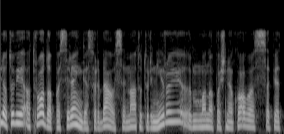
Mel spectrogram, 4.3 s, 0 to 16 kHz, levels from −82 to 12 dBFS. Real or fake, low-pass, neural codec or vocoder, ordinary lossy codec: fake; 7.2 kHz; codec, 16 kHz, 8 kbps, FreqCodec, larger model; AAC, 96 kbps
